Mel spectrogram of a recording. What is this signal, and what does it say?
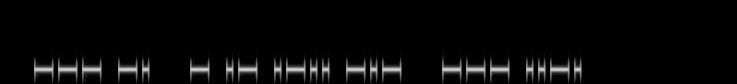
Morse code, heard as a keyed tone, about 20 wpm, 690 Hz. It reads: ON TALK OF
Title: Build A Phrase - 5-Word Phrases - 20wpm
